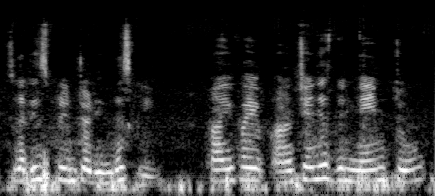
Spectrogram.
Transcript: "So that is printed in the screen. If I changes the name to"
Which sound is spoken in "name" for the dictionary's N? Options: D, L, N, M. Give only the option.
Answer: N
